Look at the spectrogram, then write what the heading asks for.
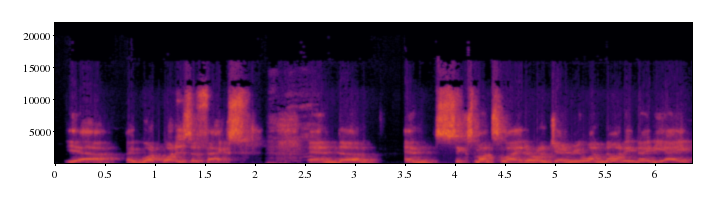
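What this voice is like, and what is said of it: Australian accent, slightly American. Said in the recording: “my accent ... my homeland of Australia ... my mates tell me I've inherited a little bit of an American accent.”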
